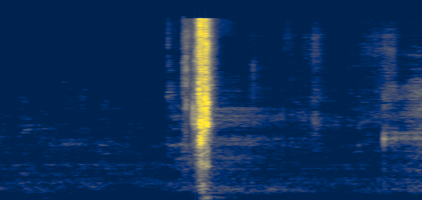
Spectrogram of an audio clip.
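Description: A clear acrylic stamp being peeled up off a paper postcard: one short sharp tearing rustle about halfway through, with little else heard.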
